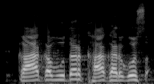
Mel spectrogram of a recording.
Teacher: का ख बोलने में आपका कंपन नहीं है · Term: अघोष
